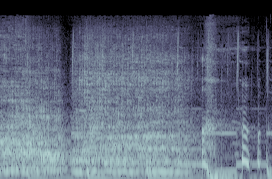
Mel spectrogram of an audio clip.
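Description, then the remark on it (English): A big cat roars in a deep, rumbling growl that swells and holds for a couple of seconds, then breaks into shorter throaty grunts at the end. “The reason most big cats can't purr in the same way a pet cat would is because their bodies have evolved to make a different sound.”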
